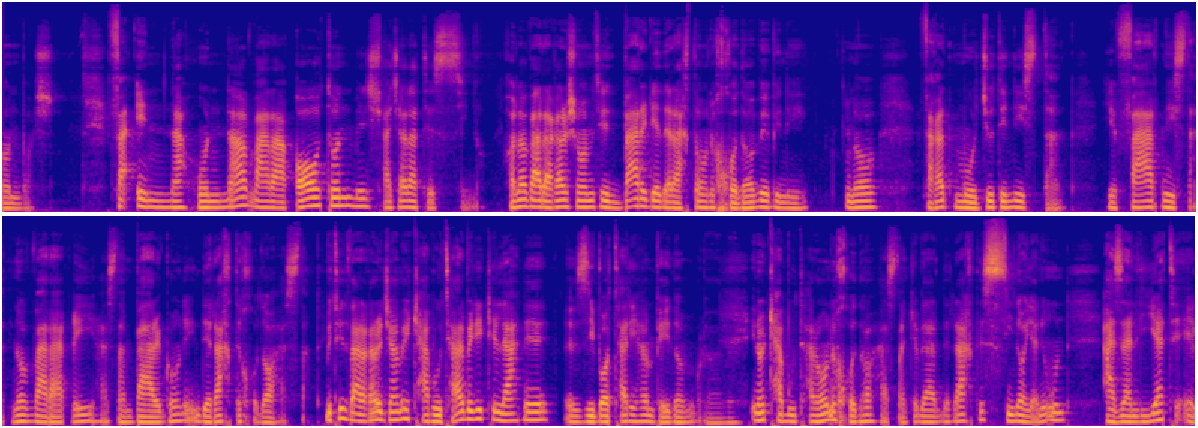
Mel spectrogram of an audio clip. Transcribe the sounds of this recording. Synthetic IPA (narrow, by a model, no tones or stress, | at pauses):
nbɒːʃ | fæʔenːæhonːævæɾæɡɒːt̪ʰnmenʃæ̰d͡ʒæɾæt̪ʰesːḭnɒː | hɒːlɒːvæɾæɣæɾoʃomɒːmit̪ʰuniːd̪̚bæɾɡed̪eɾæxt̪ʰɒːne̞xod̪ɒːbe̞biːniːd̪ | ʔiːnɒː | fæɣæt̪ʰmoːd͡ʒuːd̪iːniːst̪æ̰nd̪̥ | jefæɾd̪niːst̪æ̰nd̪iːnhɒːvæɾʔæɡeiːɦæ̰st̪ænd̪̚bæɾɡɒːne̞ʔḭnd̪e̞ɾæxt̪ʰe̞xo̞d̪ɒːɦæ̰st̪ænd̪̥mit̪ʰuniːd̪væɾæɣæ̰ɾod͡ʒæmʔecʰæbuːt̪ʰæɾbe̞ɾid̪̚cʰe̞læhneziːbɒːt̪ʰæɾiːɦæmpʰe̞jd̪ɒːmikʰonid̪ʔiːnɒːcʰæbuːt̪ʰæɾɒːne̞xod̪ɒːhæ̰st̪æ̰n̚cʰe̞b̪æɾd̪e̞ɾæxt̪ʰesiːnɒːjæ̰niːʔun | ʔæzælijæt̪ʰḛʔe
